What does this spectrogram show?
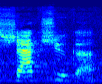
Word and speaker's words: shakshuka: that recipe is shakshuka so shakshouka that's the pronunciation if anyone was wondering it's shakshuka what it means is all mixed up so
